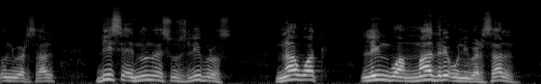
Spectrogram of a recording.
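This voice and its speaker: Here a man with a high pitch and a dark, mellow tone talks at a moderate pace with ordinary pitch variation. The recording is very clean, with a silent background. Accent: Mexican. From Mexico, Huasteca region of Hidalgo. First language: Nahuatl (speaking Spanish). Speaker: retired salesman and Nahuatl teacher. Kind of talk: interview.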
